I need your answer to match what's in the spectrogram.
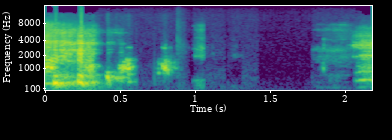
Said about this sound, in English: Sorry, that was my puppy in the background coughing, if you heard her.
